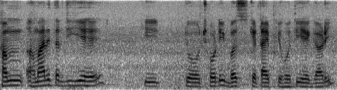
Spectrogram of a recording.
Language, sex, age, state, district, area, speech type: Urdu, male, 18-30, Delhi, South Delhi, urban, spontaneous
